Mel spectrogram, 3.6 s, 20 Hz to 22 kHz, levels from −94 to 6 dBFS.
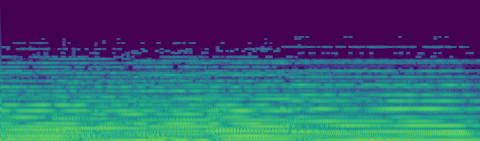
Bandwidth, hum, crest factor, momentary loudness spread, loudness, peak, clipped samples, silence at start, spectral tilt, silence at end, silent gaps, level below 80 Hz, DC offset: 6.6 kHz; none; 12 dB; 3 LU; -17 LUFS; -4 dBFS; under 0.1%; 0 s; -6.5 dB/octave; 0 s; none; -22 dBFS; under 0.1%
